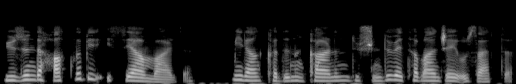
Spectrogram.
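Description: A narrator reading a novel aloud in a dramatic, lively way, in a dull, dry, lo-fi recording. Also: medium pitch, measured pace, dry recording.

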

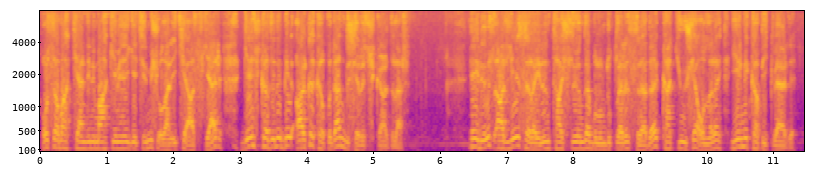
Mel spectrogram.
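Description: Male audiobook narrator, husky tone, lively rising and falling delivery, expressive scripted reading. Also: mid-range voice, normal speed. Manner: expressive storytelling, varied intonation.

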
